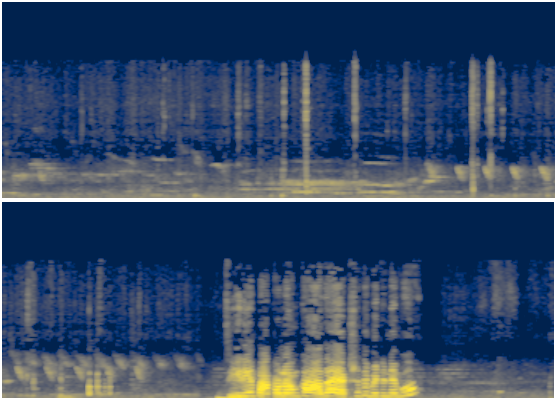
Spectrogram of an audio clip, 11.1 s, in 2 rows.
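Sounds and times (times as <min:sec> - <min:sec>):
crab shells clicking apart: 0:04.6 - 0:05.0.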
